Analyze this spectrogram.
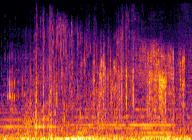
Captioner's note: soft crackling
